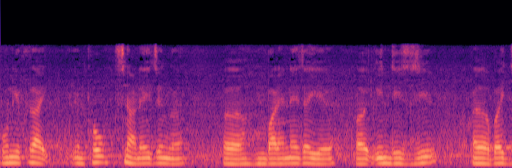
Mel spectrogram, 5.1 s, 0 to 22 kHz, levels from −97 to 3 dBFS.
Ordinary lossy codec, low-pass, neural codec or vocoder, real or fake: none; 7.2 kHz; codec, 16 kHz, 8 kbps, FunCodec, trained on LibriTTS, 25 frames a second; fake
